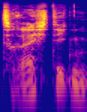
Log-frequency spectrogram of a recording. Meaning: inflection of trächtig: 1. strong genitive masculine/neuter singular 2. weak/mixed genitive/dative all-gender singular 3. strong/weak/mixed accusative masculine singular 4. strong dative plural
- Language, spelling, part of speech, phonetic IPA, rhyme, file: German, trächtigen, adjective, [ˈtʁɛçtɪɡn̩], -ɛçtɪɡn̩, De-trächtigen.ogg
